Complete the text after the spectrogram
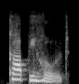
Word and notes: copyhold: Indian

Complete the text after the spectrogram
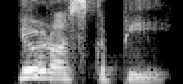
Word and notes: uroscopy: Indian

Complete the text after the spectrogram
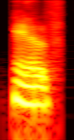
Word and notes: helve: Indian

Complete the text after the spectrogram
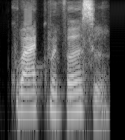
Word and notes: quaquaversal: Indian

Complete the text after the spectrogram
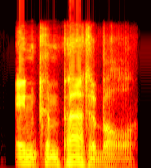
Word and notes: incompatible: British English

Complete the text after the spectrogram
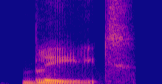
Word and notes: bleat: British English

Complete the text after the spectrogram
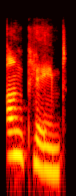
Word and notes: unclaimed: Indian

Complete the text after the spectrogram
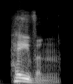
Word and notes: haven: British English

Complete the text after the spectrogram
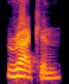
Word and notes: racon: Indian

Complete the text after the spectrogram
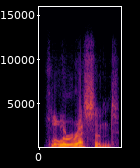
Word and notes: fluorescent: American English

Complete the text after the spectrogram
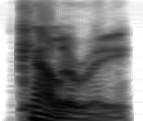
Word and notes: calorie: British English

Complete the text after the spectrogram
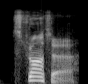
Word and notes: strata: British English

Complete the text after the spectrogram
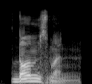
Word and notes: bondsman: British English

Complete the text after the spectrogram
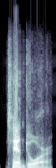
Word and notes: tandoor: American English

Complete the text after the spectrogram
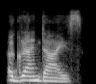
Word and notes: aggrandize: Indian

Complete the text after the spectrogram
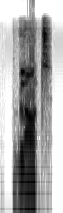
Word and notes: blot: British English

